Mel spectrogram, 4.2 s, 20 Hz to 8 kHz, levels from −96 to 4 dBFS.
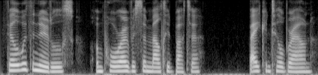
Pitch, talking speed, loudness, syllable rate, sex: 185 Hz, 185 wpm, -18 LUFS, 5.4 syllables/s, female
